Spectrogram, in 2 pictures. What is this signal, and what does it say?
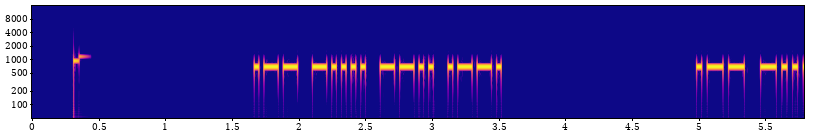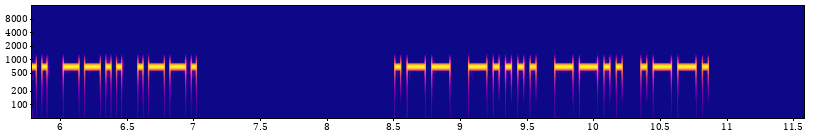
Morse code, heard as a keyed tone, about 28 wpm, 690 Hz. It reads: W6ZP W6ZP W6ZP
